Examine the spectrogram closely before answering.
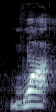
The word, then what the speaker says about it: Mwah: So Mwah is an acronym for that. Is that yes, right? That's exactly awesome, what it man. is. And it sounds like a kiss.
